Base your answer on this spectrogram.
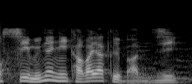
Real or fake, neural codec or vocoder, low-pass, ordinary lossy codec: fake; codec, 16 kHz, 4 kbps, FreqCodec, larger model; 5.4 kHz; none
